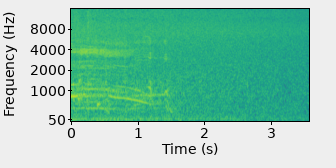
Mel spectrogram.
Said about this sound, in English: Then the raft goes over a waterfall. Whoa!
